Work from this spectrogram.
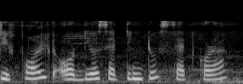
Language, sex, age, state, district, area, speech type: Assamese, female, 18-30, Assam, Morigaon, rural, read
